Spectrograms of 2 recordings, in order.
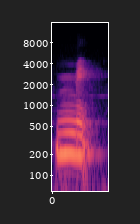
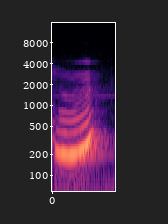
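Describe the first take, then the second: First: The M is followed by a short vowel. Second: Only the consonant M is heard, no vowel. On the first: The shva is pronounced and opens a syllable. "ler como me" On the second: The shva is silent and closes the syllable. "só o som do M"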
